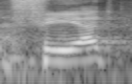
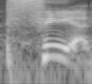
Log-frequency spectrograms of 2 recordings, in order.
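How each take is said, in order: First: The word begins with a plain f sound. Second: The word begins with a pf sound. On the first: The speaker calls it wrong. "Es heißt nicht Pferd" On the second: The speaker calls it right. "Es heißt Pferd"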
